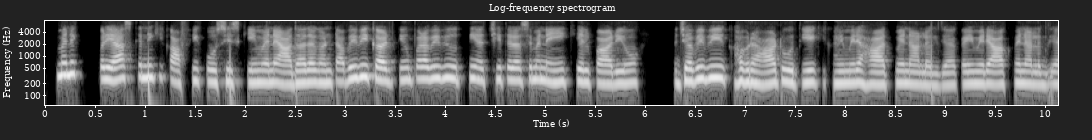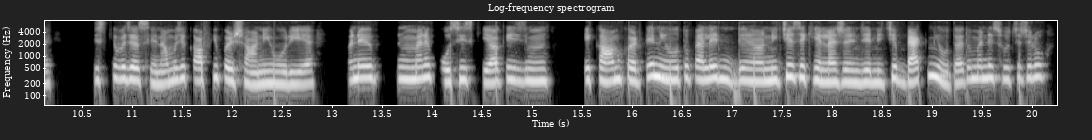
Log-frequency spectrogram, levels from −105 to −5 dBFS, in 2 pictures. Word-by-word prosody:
मैंने 335 +2 +5 0.2
प्रयास 260 +1 +3
करने 290 0 +2
की 290 0 -13
काफ़ी 240 -2 -5
कोशिश 225 -1 -3
की 215 -1 -2
मैंने 220 0 0
आधा-आधा 210 +2 +2
घंटा 215 +1 -2
अभी 260 +5 +1
भी 300 +1 +4
करती 245 0 +2
हूँ 250 0 -3
पर 265 +1 -2
अभी 270 +1 +2
भी 285 - +1
उतनी 275 +1 -2
अच्छी 245 +1 -5
तरह 250 -1 -1
से 250 +2 -5
मैं 260 - 0
नहीं 225 -2 -1
खेल 230 0 -3
पा 205 -2 +1
रही 205 +1 -1
हूँ। 215 +1 -4 0.4
जभी 240 +5 +2
भी 285 +1 +4
घबराहट 215 -3 -1
होती 215 -1 0
है 220 - 0
कि 210 0 -19
कहीं 210 0 -3
मेरे 215 +1 0
हाथ 195 -1 0
में 210 - -1
ना 200 -1 -2
लग 185 -1 -4
जाए, 190 +1 -6
कहीं 200 +1 -3
मेरे 205 0 -1
आँख 195 0 0
में 210 - -2
ना 205 -1 -1
लग 190 -1 -5
जाए 200 0 -7 0.4
जिसकी 245 +3 -4
वजह 265 -1 +4
से 240 -4 -3
ना 200 +1 -1
मुझे 250 +4 +1
काफ़ी 245 +1 -2
परेशानी 215 -6 +1
हो 205 -1 0
रही 195 0 -1
है। 205 - -2 0.4
मैंने 280 +2 +4 0.4
मैंने 275 +3 +3
कोशिश 240 +2 0
किया 220 0 +2
कि 255 +2 -2
ज़म 235 0 0 0.4
एक 250 - -2
काम 235 +1 +4
करते 250 +5 +1
नहीं 295 -3 +8
हो 255 - +3
तो 280 +2 -4
पहले 265 +1 +3
न 235 -2 +1
नीचे 250 +5 +3
से 290 0 +3
खेलना 235 -4 +2
चाहिए 220 0 0
जो 220 - +2
नीचे 215 +5 -1
बैट 220 +1 +4
नहीं 315 -2 +5
होता 210 -3 -2
है 215 - 0
तो 260 - -4
मैंने 275 +1 +2
सोचा 265 0 -5
चलो 285 +2 -1
235 Hz, 250 wpm, -23 LUFS, 215-260 Hz, 0.4 s, नहीं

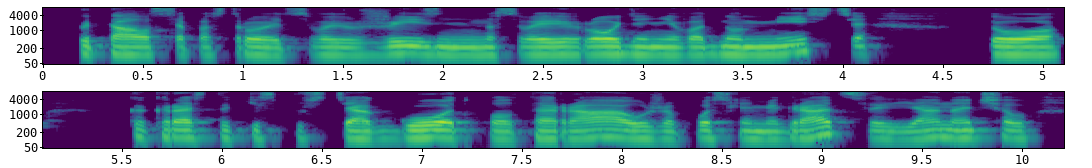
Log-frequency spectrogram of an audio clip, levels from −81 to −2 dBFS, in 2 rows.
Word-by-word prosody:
пытался 110 0 +1
построить 110 -1 -2
свою 110 0 -3
жизнь 115 0 0
на 110 - -1
своей 110 +1 +1
родине, 115 -1 +2
в 110 - -8
одном 110 0 0
месте, 130 +5 -2 0.6
то 115 -1 +5 0.4
как - - -9
раз 120 -1 +2
таки 120 0 -10
спустя 115 -1 -1
год-полтора 115 +1 +2
уже 110 -1 -1
после 120 +1 -4
эмиграции 115 +4 0
я 110 +4 -1
начал 120 -2 -3
115 Hz, 125 wpm, -25 LUFS, 110-120 Hz, 0.6 s, то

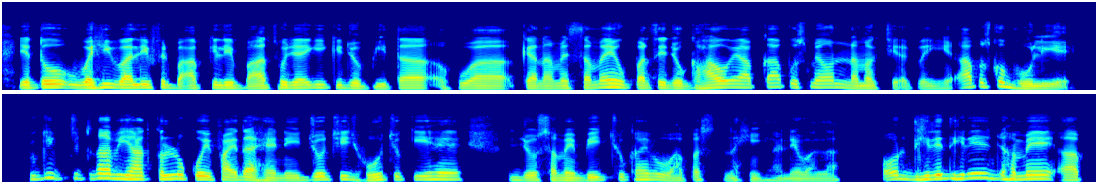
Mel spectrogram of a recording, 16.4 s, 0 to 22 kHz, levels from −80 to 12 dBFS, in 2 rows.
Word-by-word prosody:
ये 125 - +6
तो 145 0 +9 0.2
वही 125 +5 +5
वाली 130 -1 +4
फिर 135 -1 -3
आपके 110 +3 -3
लिए 120 0 +3
बात 105 +3 0
हो 125 - +4
जाएगी 120 +2 +1
की 125 - -2
जो 110 -2 0
बीता 115 +5 0 0.3
हुआ 105 0 +1 0.3
क्या 110 - +2
नाम 105 0 -3
है 110 - 0
समय 125 +8 +2
ऊपर 130 -6 +1
से 120 - +2
जो 110 -1 +1
घाव 125 +9 +2
है - - -1
आपका 165 +4 -2
उसमें 150 +1 -3
और 150 0 -1
नमक 105 -1 -1
छिड़क - - -9
रही 95 +1 -8
हैं। 105 - -9
आप 155 +3 -1
उसको 175 +2 0
भूलिए, 100 - -1 0.4
क्योंकि 155 +8 -4
जितना 190 +2 +2
भी 175 -2 +3
याद 155 -1 +4
कर 155 - +3
लो 175 +1 +3
कोई 145 -1 +5
फ़ायदा 120 0 +3
है 105 0 -1
नहीं। 100 +1 -4
जो 135 +5 +1
चीज़ 145 -3 -2
हो 115 +3 +3
चुकी 140 +1 -4
है 145 -1 +2 0.5
जो 105 - 0
समय 110 -1 -1
बीत 115 +3 0
चूका 125 +2 -4
है 135 - +1
वो 125 -4 -2
वापस 115 +4 -9
नहीं 100 -2 -9
आने 90 0 -7
वाला 90 +2 -8 0.4
और 160 0 +1
धीरे-धीरे 170 +7 +2 0.2
हमें 165 +3 +3
अ, 115 -3 -1
125 Hz, 225 wpm, -25 LUFS, 105-150 Hz, 0.5 s, तो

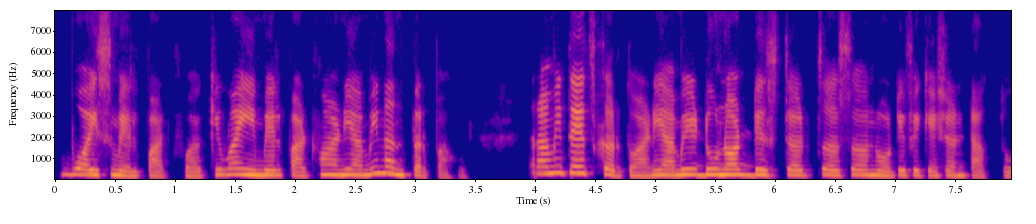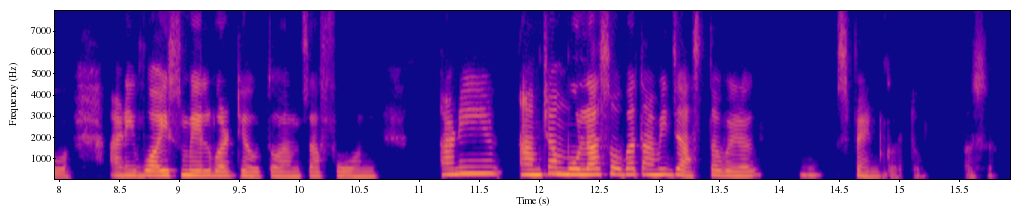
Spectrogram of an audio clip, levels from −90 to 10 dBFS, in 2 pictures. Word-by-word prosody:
Voice 240 -3 +2
mail 205 -4 +2
पाठवा 185 0 -6
किंवा 245 +2 -2
email 230 -2 +5
पाठवा 220 +4 -2
आणि 240 +1 +4
आम्ही 235 +5 +1
नंतर 245 - +1
पाहू. 165 0 -15 0.6
तर 320 - -12
आम्ही 325 +2 +2
तेच 320 -2 +4
करतो. 220 -6 -1
आणि 200 +4 0
आम्ही 230 +3 +4
डू 260 - +4
नॉट 250 -2 +5
डिस्टर्बचं 230 0 -1
असं 230 +1 -2
नोटिफिकेशन 215 -1 -3
टाकतो 175 -1 -8 0.4
आणि 210 0 -2
व्हॉइस 225 0 +3
मेलवर 220 -1 +2
ठेवतो 195 -2 -5
आमचा 180 +1 -6
फोन. 175 -2 -6 0.6
आणि 300 +3 0 0.2
आमच्या 255 +3 +3
मुलासोबत 265 0 +2
आम्ही 255 0 0
जास्त 230 -2 -3
वेळ 205 -2 -3 0.7
स्पेंड 180 -6 -7
करतो 185 +2 -23 0.4
असं. - - -19
225 Hz, 140 wpm, -23 LUFS, 200-250 Hz, 0.7 s, email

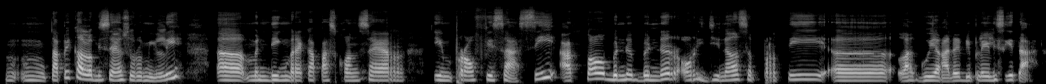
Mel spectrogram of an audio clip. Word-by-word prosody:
Heeh, 190 -1 -8
tapi 295 +11 -1
kalau 225 -7 +5
misalnya 200 -1 +1
suruh 200 -2 -3
milih 185 - -1 0.3
e 200 - +6 0.2
mending 195 0 -1
mereka 190 +1 0
pas 185 +1 -2
konser 190 0 -1 0.2
improvisasi 205 - -1
atau 245 +8 +3
bener-bener 215 +1 +1
original 205 -1 -1
seperti, 220 +1 -5
eee 180 -1 +1
lagu 175 +1 -1
yang 180 -4 +2
ada 175 +4 +1
di 180 - -4
playlist 190 +2 -3
kita? 210 - 0
195 Hz, 130 wpm, -23 LUFS, 185-215 Hz, 0.3 s, e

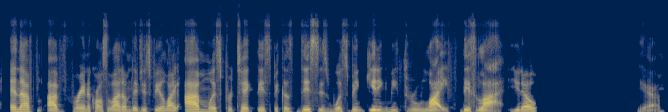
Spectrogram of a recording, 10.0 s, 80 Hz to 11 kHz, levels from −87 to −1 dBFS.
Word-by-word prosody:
and 190 0 +3
I've 185 0 +5 0.2
I've 165 +4 +3
ran 170 -1 -1
across 165 0 -4
a - - -9
lot 160 0 +2
of 160 - -1
'em, - - -12
that 155 -1 -3
just 155 -1 -8
feel 165 -1 -1
like, 150 0 +1
"I 175 +3 +8
must 170 0 -5
protect 165 +1 -4
this 165 -1 -4
because 160 -1 -7
this 175 +3 -1
is 165 -2 -7
what's 160 +2 -5
been 155 -7 -6
getting 165 -2 +2
me 160 -1 -9
through 160 +1 -10
life, 160 -3 +4
this 165 -2 0
lie," 160 -1 +3
you 160 0 -6
know? 165 +6 +2 1.5
Yeah. - - -11
165 Hz, 185 wpm, -24 LUFS, 160-170 Hz, 1.5 s, I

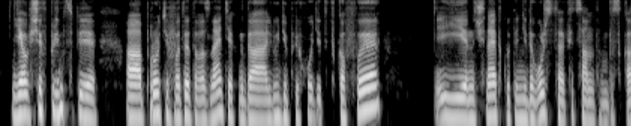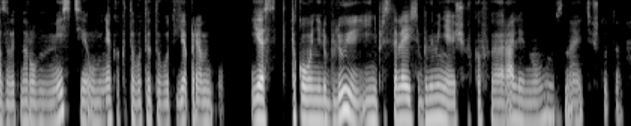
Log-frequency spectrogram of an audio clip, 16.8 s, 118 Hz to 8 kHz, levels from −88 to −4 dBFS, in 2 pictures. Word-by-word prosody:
Я 170 +1 +7
вообще, 175 +3 +4
в 185 - -10
принципе, 175 -6 +1 0.4
а, 155 0 +9
против 175 +1 +1
вот 155 -2 0
этого, 150 -3 +2
знаете, 160 +2 +1
когда 145 -1 +3
люди 155 +2 -1
приходят 145 0 -7
в - - -18
кафе 195 +9 +6 0.7
и 150 0 +2
начинают 155 +2 +2
какое-то 150 0 -6
недовольство 150 +2 0
официантам 130 -1 -4
высказывать 125 -3 -4
на 135 0 -6
ровном 130 -1 -7
месте, 145 -1 -2
у - - -6
меня 130 +2 -5
как-то 145 - -10
вот 130 +1 -10
это 135 -1 -6
вот, 125 0 -9
я 135 +2 -3
прям 130 -1 -5 0.5
ес 145 0 +3
я - - -19
такого 150 -2 0
не 140 0 0
люблю 140 +6 0
и 140 -7 +1
не 140 - -1
представляю, 150 +1 0
если 140 -2 -8
бы 145 +3 -5
на - - 0
меня 150 -4 0
еще 125 +4 -7
в 140 - -26
кафе 130 +1 -11
орали, 140 +2 -2
ну, 130 +5 -8
знаете 70 - -11
что-то. - - -17
145 Hz, 180 wpm, -25 LUFS, 135-155 Hz, 0.7 s, а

